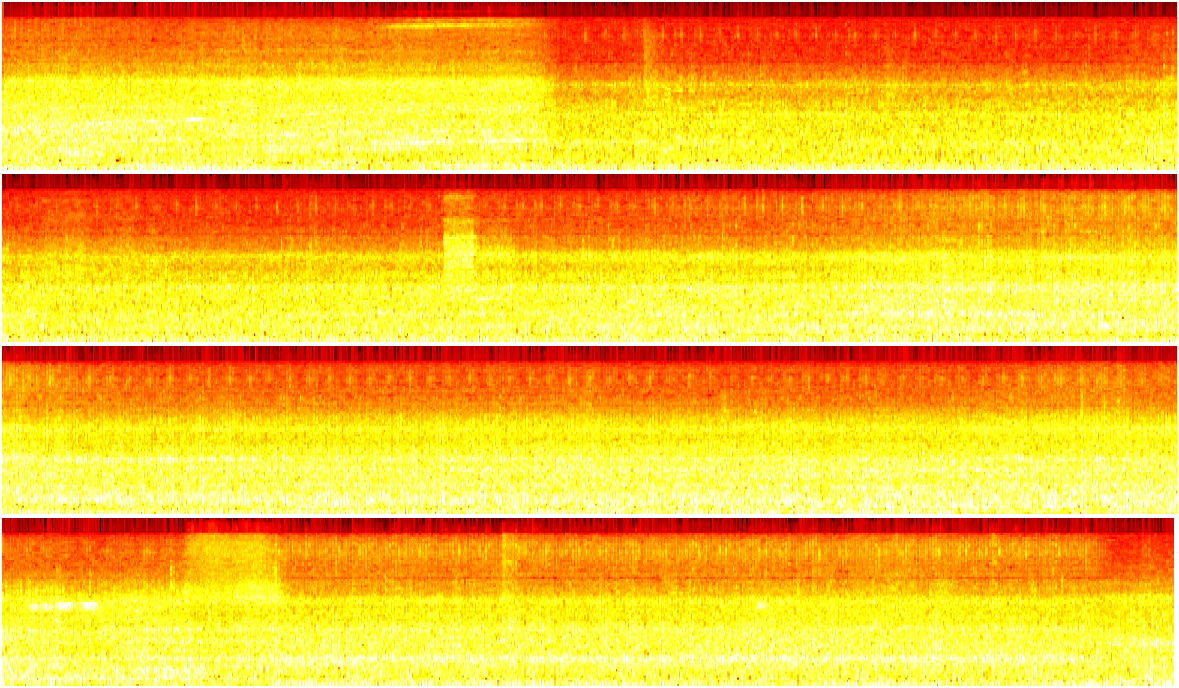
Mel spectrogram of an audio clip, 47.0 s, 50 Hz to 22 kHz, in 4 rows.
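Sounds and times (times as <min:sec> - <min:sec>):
heavy truck engines running: 0:00.0 - 0:46.9
short air hiss: 0:16.2 - 0:16.8, 0:37.1 - 0:38.0.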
